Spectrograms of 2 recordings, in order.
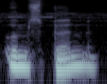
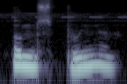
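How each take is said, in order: First: The second syllable has a short 'u' vowel. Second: The second syllable has a long 'oo' vowel. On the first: The speaker calls it right. "ça se prononce homespun" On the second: The speaker calls it wrong.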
